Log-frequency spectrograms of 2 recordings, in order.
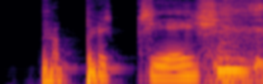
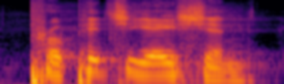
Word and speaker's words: propitiation: Was it propitiation? – That's it. Propitiation.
